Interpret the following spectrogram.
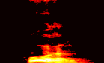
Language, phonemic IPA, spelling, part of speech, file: Dutch, /ɦurən/, hoeren, verb / noun, Nl-hoeren.ogg
- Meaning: plural of hoer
